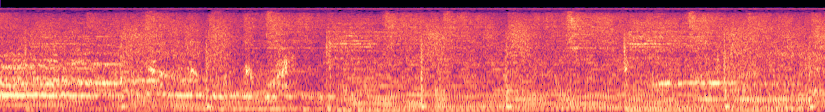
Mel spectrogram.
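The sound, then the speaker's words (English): A speeding Volvo's tires squeal and skid loudly as it takes a sharp left turn into an alley. The high screeching sweeps over a constant roaring engine and continues for a few seconds. “They take a sharp left into an alley.”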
